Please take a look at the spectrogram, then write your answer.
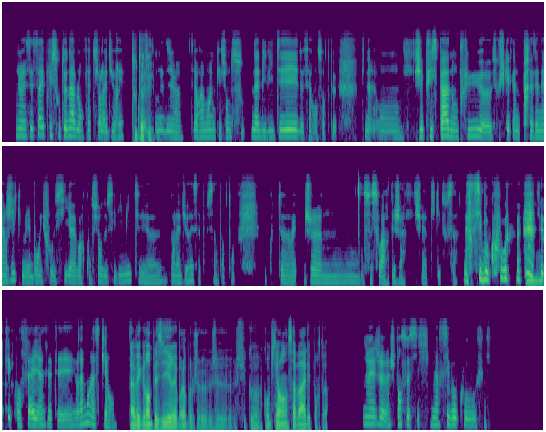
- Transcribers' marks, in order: laughing while speaking: "Merci beaucoup"; chuckle; chuckle
- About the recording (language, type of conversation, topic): French, advice, Comment améliorer ma récupération et gérer la fatigue pour dépasser un plateau de performance ?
